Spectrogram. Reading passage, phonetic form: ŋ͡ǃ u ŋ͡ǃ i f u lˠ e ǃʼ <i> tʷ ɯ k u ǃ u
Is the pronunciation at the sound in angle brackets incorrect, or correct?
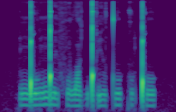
correct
